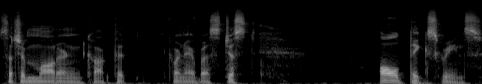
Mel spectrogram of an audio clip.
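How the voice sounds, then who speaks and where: The pace is very slow. Vocal fry runs through the voice. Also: man. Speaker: video game streamer. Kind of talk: live gameplay commentary. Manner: casual, halting with fillers.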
